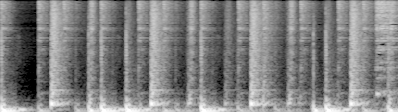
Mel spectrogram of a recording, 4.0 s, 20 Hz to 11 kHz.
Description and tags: guigui loop 1 120bpm
Basic loop with reverb and delay
120 bpm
